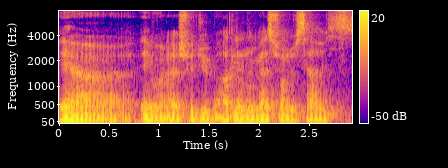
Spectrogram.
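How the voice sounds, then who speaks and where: Audible room echo surrounds a man's somewhat breathy voice. His tone is dark and mellow, his pace moderate. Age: 20s. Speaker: former competitive gymnast. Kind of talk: casual chat.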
